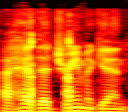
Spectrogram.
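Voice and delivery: put-on dead-level deadpan, no expression at all. Acting out a character waking from a dream in an imagined parody: very flat delivery. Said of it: "But he says it very flat".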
